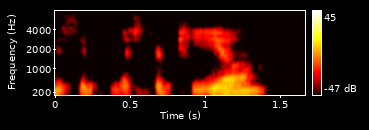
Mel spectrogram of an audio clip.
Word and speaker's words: Peele: Peele? Correct. Mr. Peele.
